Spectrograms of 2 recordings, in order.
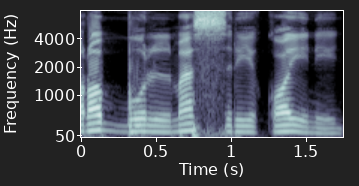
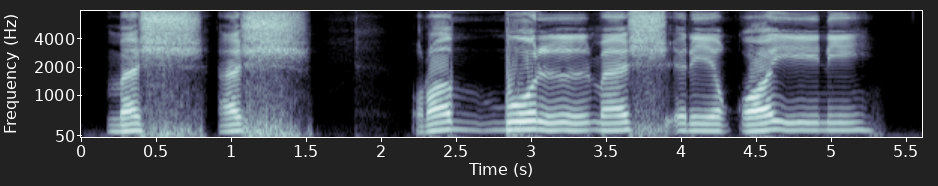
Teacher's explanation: sifat yang terkandung di dalam huruf shin, yaitu menyebarnya suara. Sehingga jangan dibaca Rabbul masriqaini, jangan dengan huruf sin, tapi dia huruf shin. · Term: tafasyi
